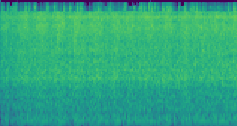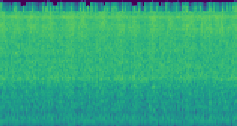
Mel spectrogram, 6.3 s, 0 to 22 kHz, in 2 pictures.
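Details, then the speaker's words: 2008 Suzuki GSX-R750 K8 after fixing its idle problem, warming up from about 112 degrees with the throttle held slightly open (it likes 120–130 degrees). A steady, even, slightly raised idle with no misses or knocks. "i'm holding it just a little bit just to get it warmed up it likes about 120 130 degrees here"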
